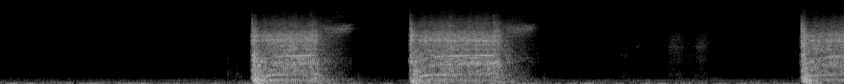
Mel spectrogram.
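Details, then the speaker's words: 1959 Cadillac project, stored 11 years, fuel line and coil disconnected, borrowed battery: steady, even starter whirr in short bursts with no binding, catching or knocking; engine turns over nicely, free and easy. "but that's turning over nicely seems free seems nice and easy"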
